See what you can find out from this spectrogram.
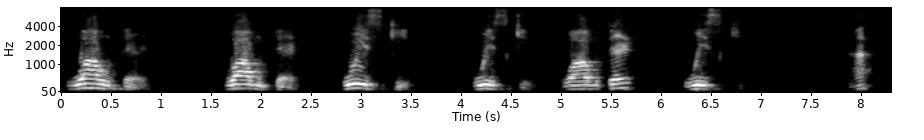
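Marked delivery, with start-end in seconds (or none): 0.1-6.9 "Walter" as "uauter", "whisky" as "uiski". Shown as a demonstration. Teacher giving examples of W, "Walter, whisky" with U sound. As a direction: start "Walter" and "whisky" on an U glide. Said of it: "la vocal U".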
